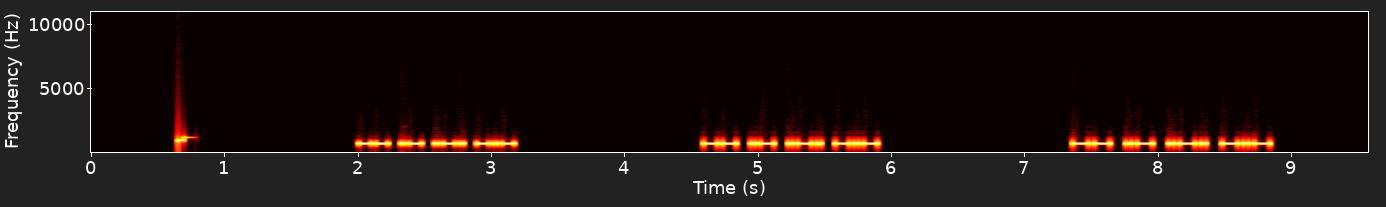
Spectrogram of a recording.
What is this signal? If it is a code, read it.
Morse code, heard as a keyed tone, about 33 wpm, 700 Hz. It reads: MARK MARK MARK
